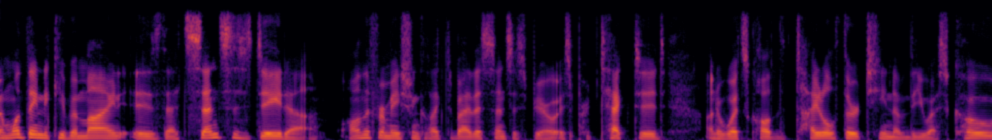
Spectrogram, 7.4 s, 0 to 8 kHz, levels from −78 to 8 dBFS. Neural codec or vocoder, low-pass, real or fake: none; 7.2 kHz; real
